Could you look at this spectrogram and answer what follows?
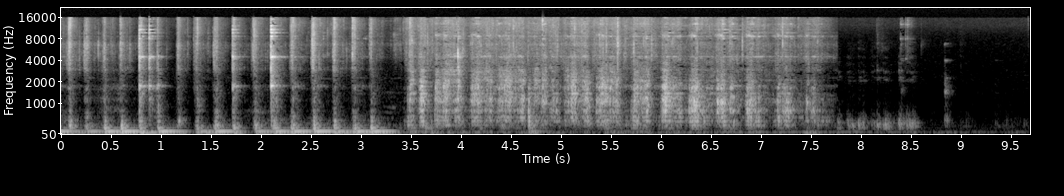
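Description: Pestle pounding roasted peanuts in a small steel mortar, about five quick strikes a second; about three and a half seconds in it turns to grinding and scraping the crushed nuts, which fades out near the end.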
